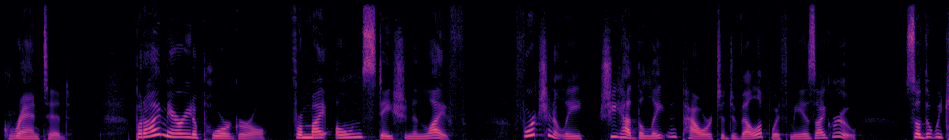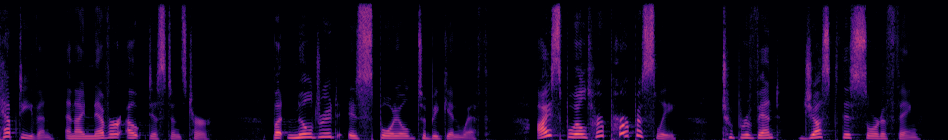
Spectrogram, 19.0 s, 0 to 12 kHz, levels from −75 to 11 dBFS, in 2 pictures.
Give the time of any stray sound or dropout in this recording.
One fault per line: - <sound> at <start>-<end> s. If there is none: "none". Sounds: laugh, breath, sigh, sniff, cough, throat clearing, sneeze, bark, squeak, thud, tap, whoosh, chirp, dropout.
none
